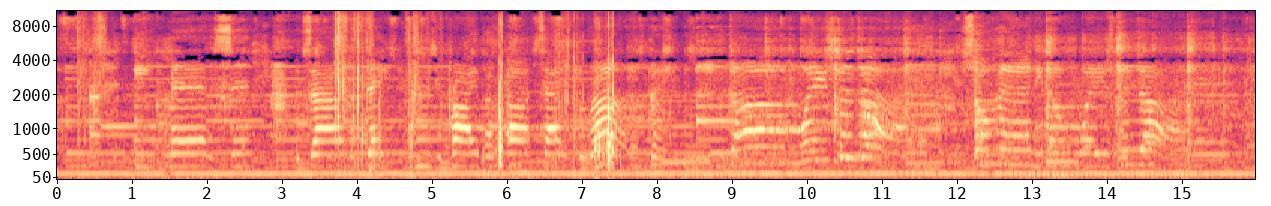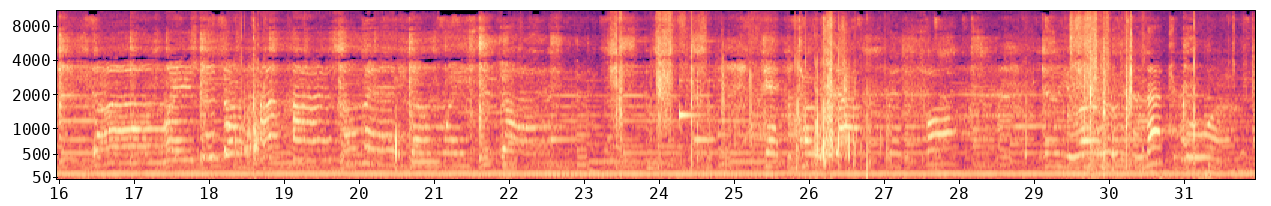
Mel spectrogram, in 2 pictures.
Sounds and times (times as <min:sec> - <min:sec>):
Music: 0:00.0 - 0:31.9.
